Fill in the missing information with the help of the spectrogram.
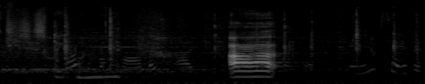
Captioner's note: whispering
